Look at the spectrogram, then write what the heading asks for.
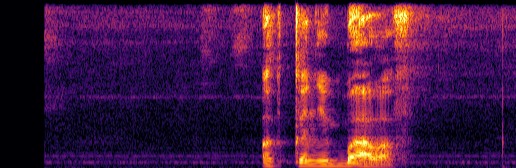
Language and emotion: Russian, angry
